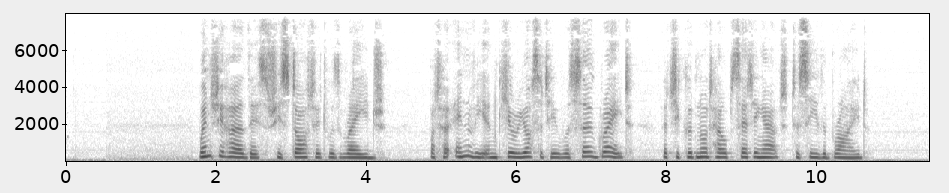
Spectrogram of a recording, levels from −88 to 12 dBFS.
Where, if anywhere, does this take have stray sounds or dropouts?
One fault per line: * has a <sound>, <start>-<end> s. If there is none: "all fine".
all fine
